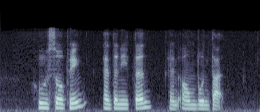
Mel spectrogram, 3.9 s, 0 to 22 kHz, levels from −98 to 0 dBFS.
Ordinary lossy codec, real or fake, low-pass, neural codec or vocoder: Opus, 16 kbps; real; 7.2 kHz; none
